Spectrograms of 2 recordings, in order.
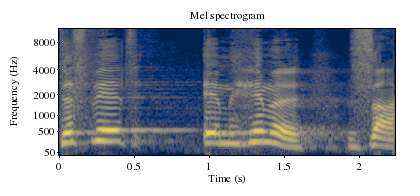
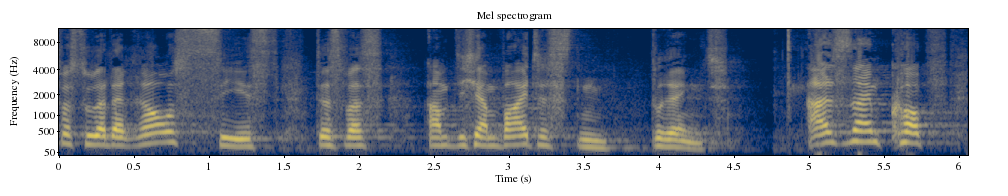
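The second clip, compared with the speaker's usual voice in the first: ordinary talk, nothing marked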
